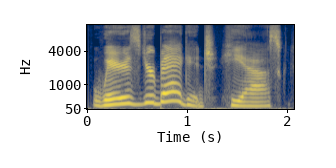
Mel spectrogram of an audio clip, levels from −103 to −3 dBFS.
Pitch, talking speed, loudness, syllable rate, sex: 220 Hz, 145 wpm, -15 LUFS, 4.6 syllables/s, female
